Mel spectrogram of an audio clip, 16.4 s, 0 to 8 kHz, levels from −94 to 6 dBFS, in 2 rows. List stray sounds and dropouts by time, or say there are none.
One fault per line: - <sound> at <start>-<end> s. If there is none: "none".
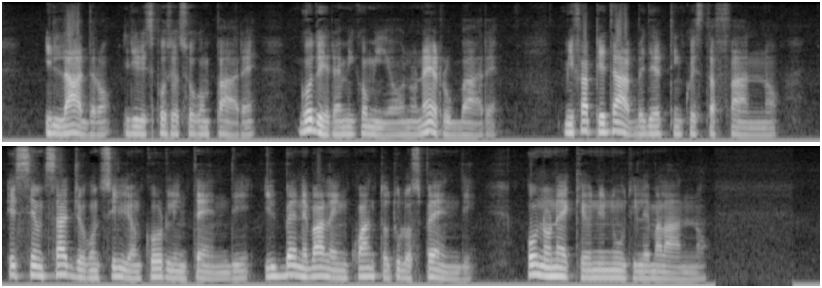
none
